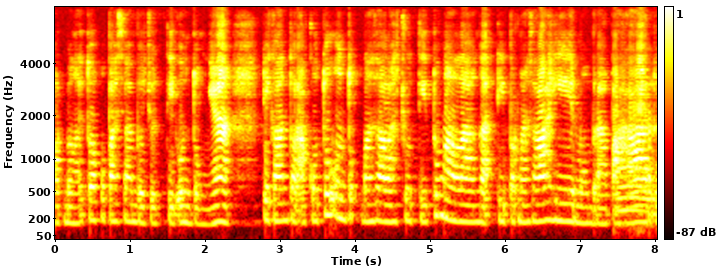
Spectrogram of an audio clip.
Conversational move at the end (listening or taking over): listening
